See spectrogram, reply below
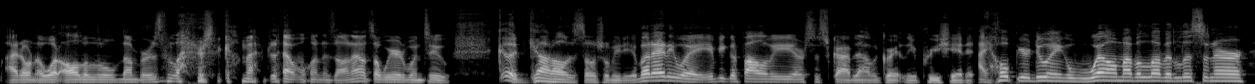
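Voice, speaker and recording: A man's voice: mid-range voice, a little fast, a bit bright, no echo, studio quality. A man hosting his own movie review podcast, chatty and rambling, with self-mocking asides. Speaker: podcast host.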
